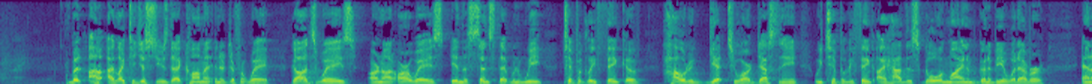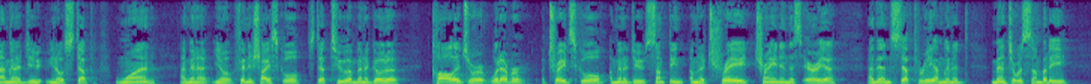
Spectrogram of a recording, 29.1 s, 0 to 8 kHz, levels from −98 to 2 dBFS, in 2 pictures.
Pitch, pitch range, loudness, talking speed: 125 Hz, 120-130 Hz, -19 LUFS, 195 wpm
